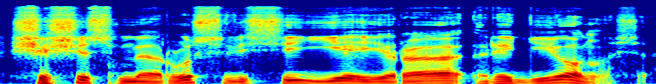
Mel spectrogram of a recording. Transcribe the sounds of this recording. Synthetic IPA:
ʃʲɛʃʲɪsmʲɛɾʊsʋʲɪsʲɪjiɛiːɾɐɾʲɛɡʲɪjonṵɔsʲɛ

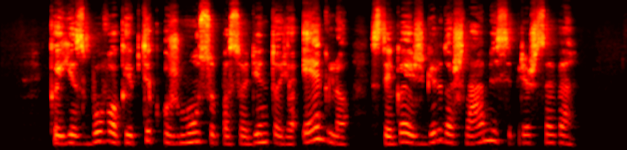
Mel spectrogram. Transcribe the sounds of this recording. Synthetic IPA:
kɐɪjɪs̬bʊʋoːkɐɪp̚t̪ʲɪkʊʃmuːsupɐsoːd̪ʲɪnt̪oːjoːʔeːɡlʲoː | st̪ɐɪɡɐɪʒʲɡʲɪɾd̪oːʃlˠɑːmʲeːsʲɪpʲɾʲiɛʃsɐʋʲɛ

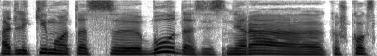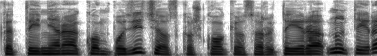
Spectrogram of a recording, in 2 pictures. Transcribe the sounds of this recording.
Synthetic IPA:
ɐt̪ʲlʲɪkʲimoːt̪ɐsbuːd̪ɐsjɪsnʲeːɾɐkɐʃkoːkskɐt̪t̪ɐɪnʲeːɾɐkoːmpoːzʲɪt͡sʲɪjoːskɐʃkoːkʲoːsɐrt̪ɐɪiːɾɐnʊt̪ɐɪiɾɐ

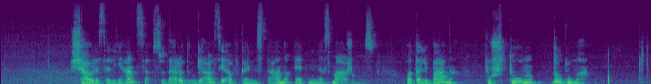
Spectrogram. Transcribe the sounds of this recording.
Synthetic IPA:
ʃʲæˑʊɾʲeːsɐlʲɪjɑˑnsɐsʊd̪ɑːɾoːd̪ɒʊɡʲæˑʊsʲɛɪʔɐfɡɐnʲɪst̪ɑːnoːʔɛt̪ʲnʲɪnʲɛsmɑːʒʊmoːs | oːt̪ɐlʲɪbɑːnɐ | pʊʃt̪uːnuːd̪ɒʊɡʊmɐ

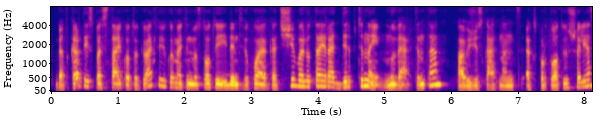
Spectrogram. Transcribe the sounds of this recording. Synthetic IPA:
bʲɛt̪kɐɾt̪ɐɪspɐsʲɪ̥t̪ɐɪkoːt̪oːkʲuːɑːt̪ʲʋʲɛjuːkuɔmʲɛt̪ɪnʲʋʲɛst̪uɔt̪oːjɛɪɪd̪ʲɛnʲt̪ʲɪfʲɪkuɔjɛkɐt̪ʃʲɪʋɐlʲʊt̪ɐiːɾɐd̪ʲɪɾʲpʲt̪ʲɪnɐɪnʊʋʲɛ̰ɾʲt̪ʲɪnt̪ɐpɑːʋʲiɪzʲd͡ʒʲʊɪskɑːt̪ʲɪnɐnt̪ɛ̰kspoːɾt̪uɔt̪oːjʊsʃɐlʲiɛs

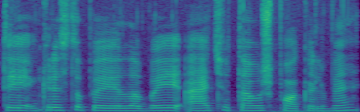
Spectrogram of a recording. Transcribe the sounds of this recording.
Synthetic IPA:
t̪ɐɪkɾʲɪst̪ʊpɐɪlˠɐbɐɪʔɑːt͡ʃʲʊt̪ɑʊʊʃpoːkɐlʲbʲɪ

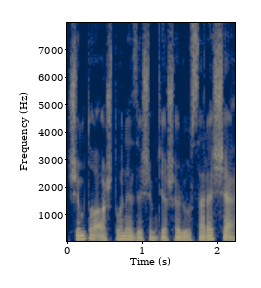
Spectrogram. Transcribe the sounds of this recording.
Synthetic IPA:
ʃʲɪmt̪oːʔɐʃt̪uɔnʲɛzʲd̪ʲɛʃʲɪmʲt̪ʲiːʃɐlʲuːsɐɾɐʃʲɛ

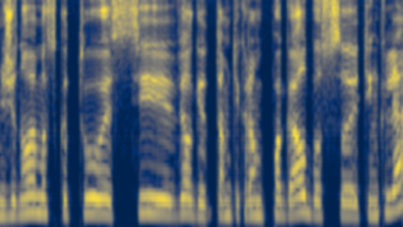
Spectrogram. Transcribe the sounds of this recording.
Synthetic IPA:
ʒʲɪnoːjɛmɐskɐtt̪ʊɛsʲɪʋʲeːlˠʲɡʲɪt̪ɐmt̪ʲɪkrɐmpɐɡɐlˠboːst̪ʲɪŋklʲɛ

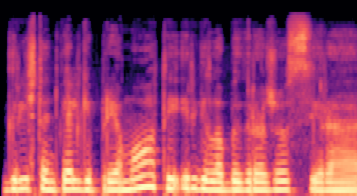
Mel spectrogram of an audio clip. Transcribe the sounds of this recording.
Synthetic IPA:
ɡɾʲiːʃt̪ɐnt̪ʋʲeːlʲɡʲɪpʲɾʲiɛmoːt̪ɐɪʔɪɾʲɡʲɪlˠɐbɐɪɡɾɐʒʊsiːɾɐ

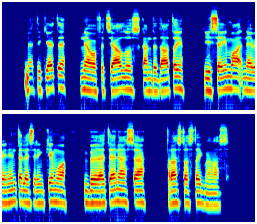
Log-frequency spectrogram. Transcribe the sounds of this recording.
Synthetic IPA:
nʲɛt̪ʲɪkʲeːt̪ʲɪ | nʲɛɔfʲɪt̪sʲɪɑːlˠʊskɐnʲd̪ʲɪd̪ɑːt̪ɐɪ | iːsʲɛɪmoːnʲɛʋʲiɛnʲɪnʲt̪ʲɛlʲeːsɾʲɪŋʲkʲɪmuː | bʲʊlʲɛt̪ʲɛnʲoːsʲɛ | ɾɑst̪oːst̪ɐɪɡmʲɛnoːs

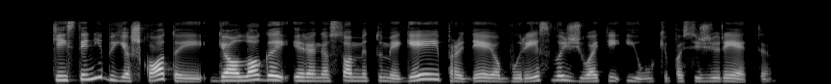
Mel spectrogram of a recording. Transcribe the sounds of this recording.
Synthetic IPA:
kʲɛɪsʲt̪ʲɛnʲiːbʲujiɛʃkoːt̪oːjɛɪɡʲɛɔlˠɔɡɐɪɪɾʲɛnʲɛsomʲɪt̪ʊmʲeːɡʲeːjɛɪpɾɐd̪ʲeːjoːbuɾʲɛɪsʋɐʒʲuɔt̪ʲɪʔiːuːkʲɪpɐsʲɪʒʲʊɾʲeːt̪ʲɪ

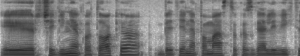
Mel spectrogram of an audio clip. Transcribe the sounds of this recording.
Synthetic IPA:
ɪrt͡ʃʲɛɡʲɪnʲiɛkoːt̪oːkʲoːbʲɛt̪jiɛnʲɛpɐmɑːst̪oːkɐsɡɑːlʲɪʋʲiːk̚t̪ʲɪ

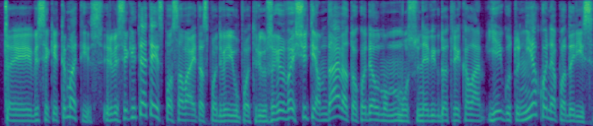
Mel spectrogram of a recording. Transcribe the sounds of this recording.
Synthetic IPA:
t̪ɐɪʋʲɪsʲɪkʲɪt̪ʲɪmɐt̪ʲḭsɪɾʋʲɪsʲɪkʲɪtʲɪɐt̪ʲɛɪspoːsɐʋɐɪt̪ʲeːspoːd̪ʲʋʲiɛjuːpoːt̪ʲɾʲɪjuːsɐkitʋɐʃʲɪt̪ʲiɛmd̪ɑːʋʲɛt̪oːkoːd̪ʲeːlˠmʊmmuːsʊnʲɛʋʲiːɡd̪oːt̪ɾʲɛɪkɐlˠɑːʋʲɪmjɛɪɡʊt̪ʊnʲiɛkoːnʲɛpɐd̪ɐɾʲiːsʲɪ̥

